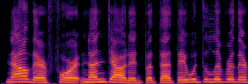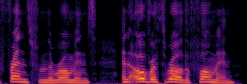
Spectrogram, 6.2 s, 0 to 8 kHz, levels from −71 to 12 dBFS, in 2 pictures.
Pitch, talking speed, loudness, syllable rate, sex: 225 Hz, 175 wpm, -17 LUFS, 4.9 syllables/s, female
